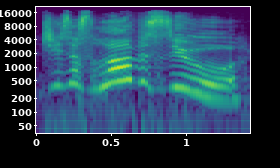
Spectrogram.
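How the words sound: It is said in an angry tone.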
